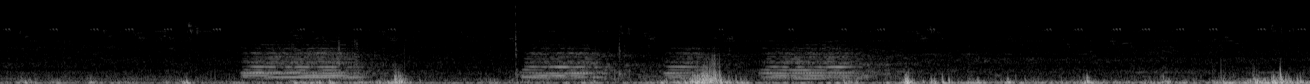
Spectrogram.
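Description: Multi-chime air horn of an approaching diesel locomotive, heard from a distance, sounding long, long, short, long: the standard signal for a grade crossing. A low wind rumble sits underneath, with a regular high chirping behind it.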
